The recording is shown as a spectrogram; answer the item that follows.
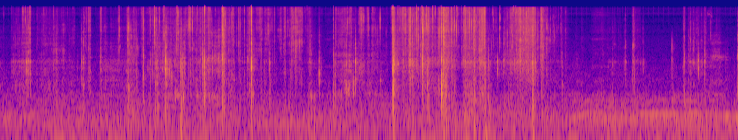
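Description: Clear cellophane wrapper being torn and peeled off a small cardboard trading-card box, crinkling and crackling in uneven spurts. The crinkling dies down about eleven seconds in, leaving a quiet stretch near the end.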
